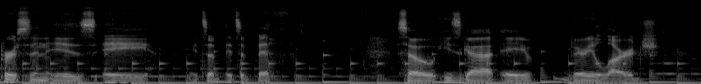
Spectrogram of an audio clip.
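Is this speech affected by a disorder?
No.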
